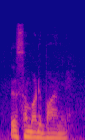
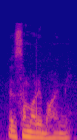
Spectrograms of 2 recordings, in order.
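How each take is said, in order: Both takes have the same delivery.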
